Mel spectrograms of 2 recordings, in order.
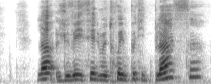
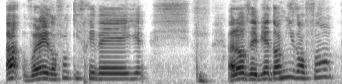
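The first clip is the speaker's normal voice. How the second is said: put-on higher, louder call to children; cheerful greeting; 5 semitones higher, 4 dB louder than usual. Father to his children waking up, cheerful greeting. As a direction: greet them with lifted voice.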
